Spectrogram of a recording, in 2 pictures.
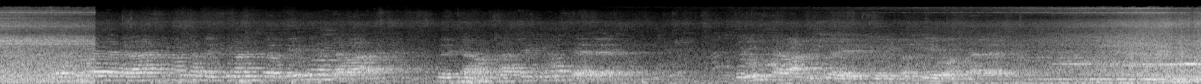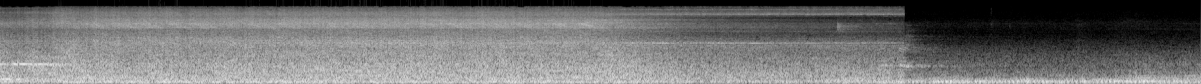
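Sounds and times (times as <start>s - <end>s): train passing at high speed: 0.0s - 24.0s
low rumble: 8.2s - 15.0s, 21.0s - 24.0s.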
